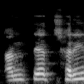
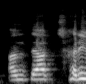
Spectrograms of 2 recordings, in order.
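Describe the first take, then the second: First: अंत्यक्षरी with a short a after the ty; wrong pronunciation. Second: अंत्याक्षरी with a long aa after the ty; correct pronunciation. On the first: Teacher shows students the faulty word, अंत्यक्षरी with short middle a. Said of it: "नहीं होता है". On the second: Teacher corrects the word for students, अंत्याक्षरी with long middle aa. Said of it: "होता है". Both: Shown as a demonstration.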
